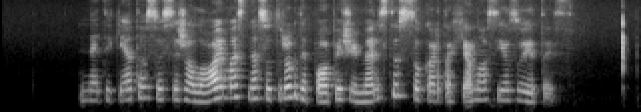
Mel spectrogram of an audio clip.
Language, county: Lithuanian, Šiauliai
